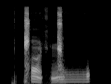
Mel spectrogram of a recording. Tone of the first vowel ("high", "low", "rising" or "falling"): falling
